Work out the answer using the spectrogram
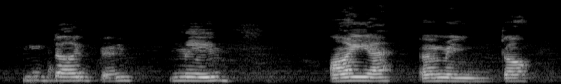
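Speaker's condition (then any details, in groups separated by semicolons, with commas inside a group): Cerebral palsy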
